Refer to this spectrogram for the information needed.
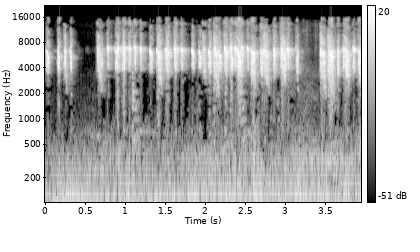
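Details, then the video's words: Kemade flowerpecker fighting song used to train and lure songbirds: a short chirp, a pause, then a long, steady run of high, rapid, squeaky chatter before a final burst. "Kicauan Kemade Tarung Untuk Masteran&Pikatan Burung Kecil"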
